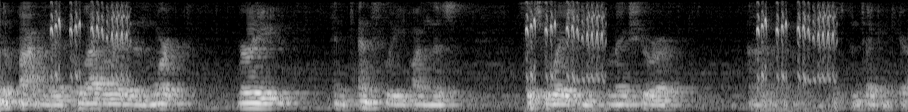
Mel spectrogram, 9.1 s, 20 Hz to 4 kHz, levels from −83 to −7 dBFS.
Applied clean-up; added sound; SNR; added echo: none; Bird; 6 dB; reverberation time 0.8 s.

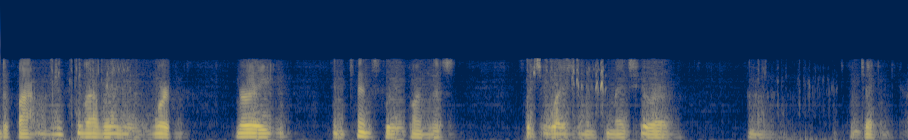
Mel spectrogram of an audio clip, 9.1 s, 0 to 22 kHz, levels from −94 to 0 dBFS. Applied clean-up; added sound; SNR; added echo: neural separator model SepFormer WHAMR!.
